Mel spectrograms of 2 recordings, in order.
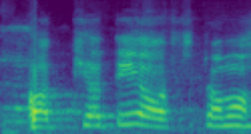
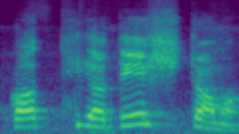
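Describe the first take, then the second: First: The two words are said separately. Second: The two words are merged into one word. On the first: The speaker calls it wrong. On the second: The speaker calls it right.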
